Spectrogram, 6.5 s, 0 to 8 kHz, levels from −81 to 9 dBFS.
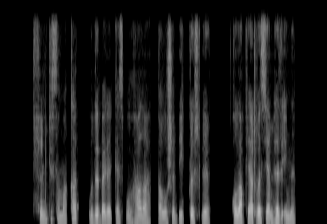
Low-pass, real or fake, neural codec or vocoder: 7.2 kHz; fake; codec, 16 kHz in and 24 kHz out, 1.1 kbps, FireRedTTS-2 codec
